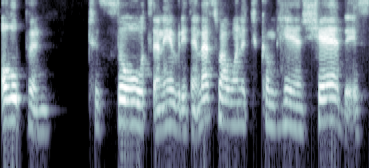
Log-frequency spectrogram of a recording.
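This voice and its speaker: With a non-native accent, a woman speaks in a fairly low pitch at a moderate pace and fairly even intonation. Her loudness swings widely. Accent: foreign. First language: not English. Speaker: livestream caller. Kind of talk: casual chat. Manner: halting.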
